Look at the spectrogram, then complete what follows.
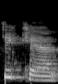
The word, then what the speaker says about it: Tcl: machines which had no assembler tcl pcl are pronounced as decal or as an initialism is a high-level general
